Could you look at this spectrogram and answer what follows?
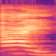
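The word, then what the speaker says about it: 아이: A palavra criança tem duas, então vai ser a i.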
